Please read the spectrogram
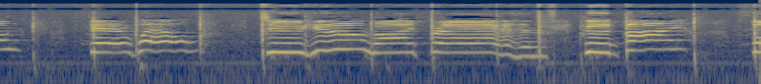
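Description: A woman singing a slow melody in short phrases with brief pauses between them, her held notes wavering with vibrato.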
